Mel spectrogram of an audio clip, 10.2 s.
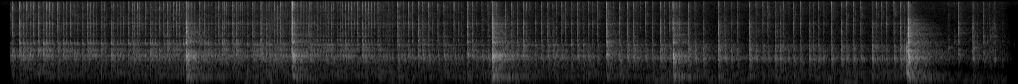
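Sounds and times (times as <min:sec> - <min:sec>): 
cable machine creaking down: 0:00.1 - 0:10.1.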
